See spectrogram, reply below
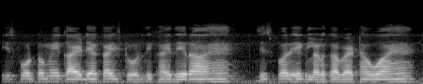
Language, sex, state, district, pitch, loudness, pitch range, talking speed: Hindi, male, Uttar Pradesh, Shamli, 125 Hz, -18 LUFS, 115-130 Hz, 255 wpm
